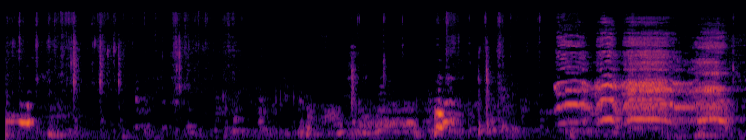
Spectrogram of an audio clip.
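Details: Rooster giving a loud, harmonic-rich crow in the final second and a half, cut off at the end, after several seconds of soft low clucks and scattered clicks.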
